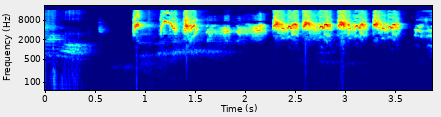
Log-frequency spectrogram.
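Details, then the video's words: Long-billed spiderhunter song used as a lure recording to prompt young captive birds to sing. A rapid series of high, buzzy chirped notes repeats about three times a second, with a faint lower warble near the start. "Pancingan SOGON BAKALAN agar Cepat BUNYI dan GACOR || Pancingan Sogok Ontong agar NGOBRA"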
